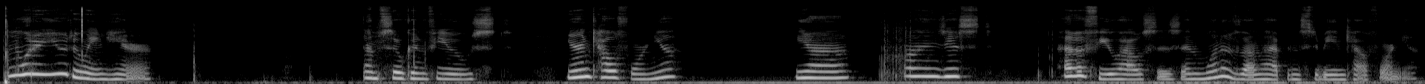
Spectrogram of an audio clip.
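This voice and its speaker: A woman improvising character dialogue for a roleplay story video, with halting, hesitant delivery. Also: sits high, animated, dark tone. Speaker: video creator voicing all characters.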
